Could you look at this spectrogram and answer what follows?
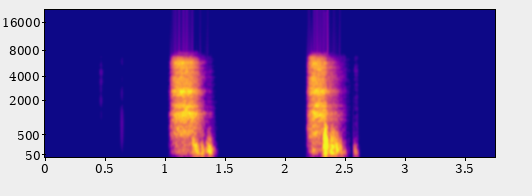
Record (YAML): exhalation_length: 3.8 s
exhalation_amplitude: 32768
exhalation_signal_mean_std_ratio: 0.26
survey_phase: beta (2021-08-13 to 2022-03-07)
age: 45-64
gender: Male
wearing_mask: 'No'
symptom_fatigue: true
symptom_headache: true
symptom_change_to_sense_of_smell_or_taste: true
symptom_loss_of_taste: true
symptom_onset: 4 days
smoker_status: Never smoked
respiratory_condition_asthma: false
respiratory_condition_other: false
recruitment_source: Test and Trace
submission_delay: 2 days
covid_test_result: Positive
covid_test_method: RT-qPCR
covid_ct_value: 17.2
covid_ct_gene: ORF1ab gene
covid_ct_mean: 17.7
covid_viral_load: 1600000 copies/ml
covid_viral_load_category: High viral load (>1M copies/ml)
